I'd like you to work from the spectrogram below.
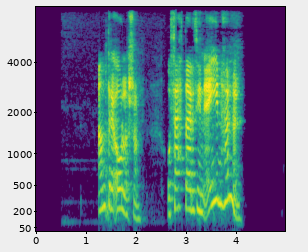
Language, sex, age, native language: Icelandic, female, 30-39, Icelandic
